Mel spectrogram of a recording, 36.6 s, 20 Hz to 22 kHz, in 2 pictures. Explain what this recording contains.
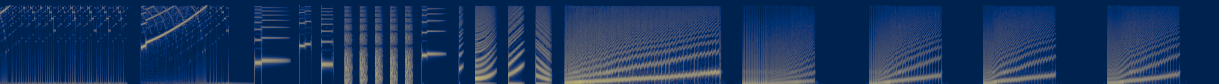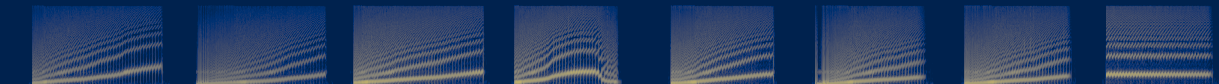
classic 8 bit SFX I made for a video game animation. At then end there's a bunch of sweeps as I tried to record the exact sweep I needed.
Coins, jumps, sweeps, sparkles, running
video, jumps, 8, game, running, nes, tones, bit, coins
